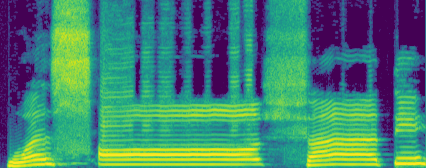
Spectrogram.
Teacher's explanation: کھڑی زبر کو 1 الف کے برابر لمبا کر کے پڑھتے ہیں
